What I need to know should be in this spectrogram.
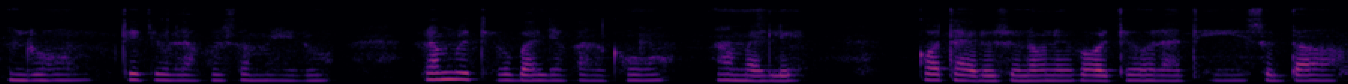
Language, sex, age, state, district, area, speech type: Nepali, female, 18-30, West Bengal, Darjeeling, rural, spontaneous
